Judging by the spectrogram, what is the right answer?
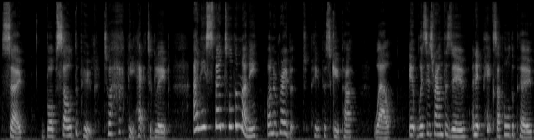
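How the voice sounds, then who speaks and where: A woman's voice: fairly high pitch, very animated, moderate pace. A woman reading a children's story aloud, like a teacher addressing young listeners.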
